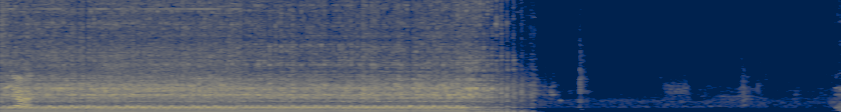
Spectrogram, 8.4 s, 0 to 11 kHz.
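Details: 1994 Honda Civic EX with rebuilt engine, first start after over two years, oil residue burning off: smooth, even idle with steady regular beat, no knocks or misses, then switched off; normal idle.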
